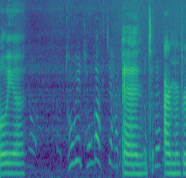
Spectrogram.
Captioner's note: woman speaks foreign language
